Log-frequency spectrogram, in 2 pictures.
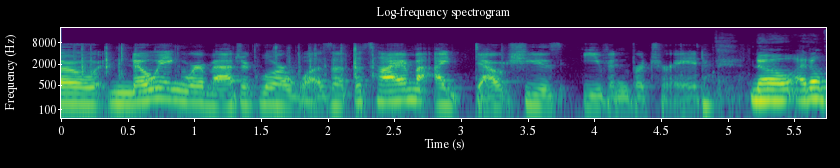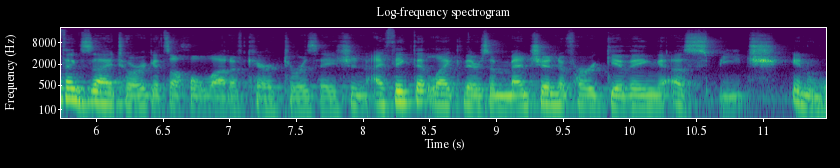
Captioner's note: the Keyboard of Research Clacks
